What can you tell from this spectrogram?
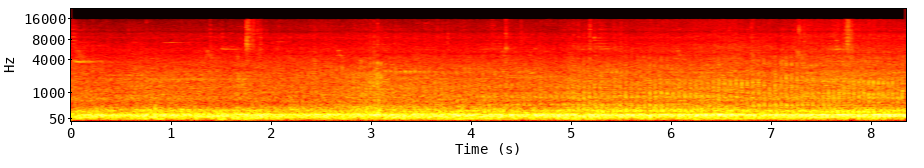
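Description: Steady low drone of a motor vehicle engine running, with a few faint clicks over it.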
